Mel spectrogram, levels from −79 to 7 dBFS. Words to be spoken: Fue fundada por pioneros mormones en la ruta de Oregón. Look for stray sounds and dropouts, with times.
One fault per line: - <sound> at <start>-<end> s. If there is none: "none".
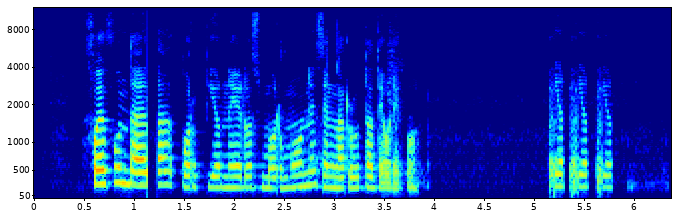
- dropout at 1.1-1.2 s
- laugh at 5.1-5.8 s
